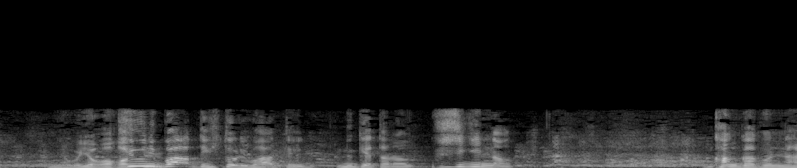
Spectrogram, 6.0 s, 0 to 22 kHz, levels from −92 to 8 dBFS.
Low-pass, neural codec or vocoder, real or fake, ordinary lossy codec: none; none; real; none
